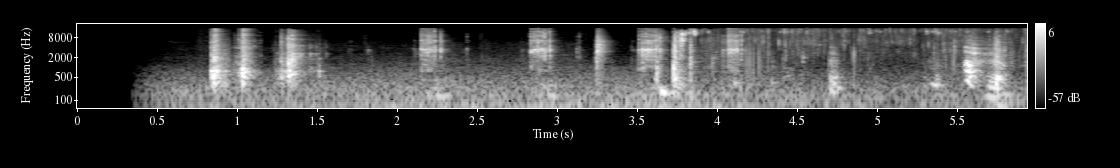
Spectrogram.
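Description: Socket ratchet wrench clicking in short, uneven bursts as it works a bolt on a motor scooter, with occasional knocks of metal tools; it starts about half a second in.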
